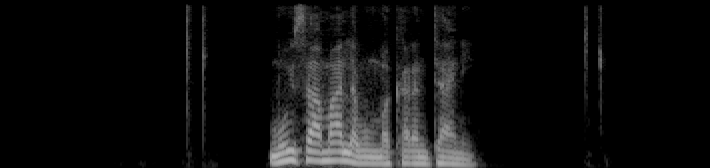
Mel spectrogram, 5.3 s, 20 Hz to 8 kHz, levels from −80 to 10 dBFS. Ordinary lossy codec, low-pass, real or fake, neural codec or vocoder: Opus, 64 kbps; 7.2 kHz; fake; codec, 16 kHz, 1.1 kbps, Voila-Tokenizer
